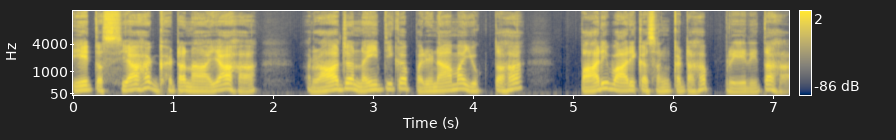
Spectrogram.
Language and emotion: Sanskrit, neutral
